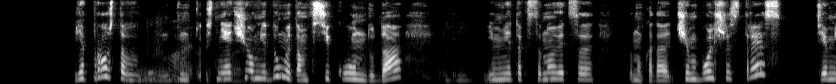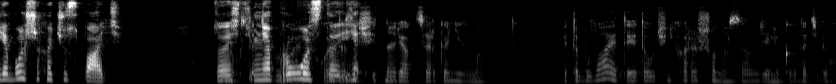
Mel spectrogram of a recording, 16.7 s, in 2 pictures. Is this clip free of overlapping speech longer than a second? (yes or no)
no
